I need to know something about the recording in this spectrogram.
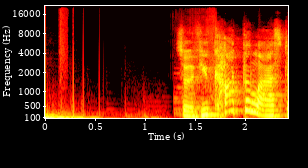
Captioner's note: whoosh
